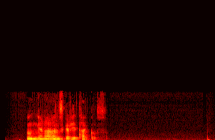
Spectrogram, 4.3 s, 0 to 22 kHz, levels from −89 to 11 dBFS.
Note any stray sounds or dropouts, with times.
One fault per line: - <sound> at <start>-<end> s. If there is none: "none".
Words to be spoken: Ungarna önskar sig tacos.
none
